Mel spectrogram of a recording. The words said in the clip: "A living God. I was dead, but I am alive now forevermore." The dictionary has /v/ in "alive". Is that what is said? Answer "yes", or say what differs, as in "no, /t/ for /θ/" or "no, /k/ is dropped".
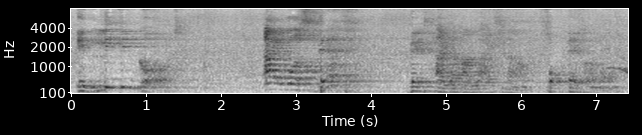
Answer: no, /f/ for /v/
